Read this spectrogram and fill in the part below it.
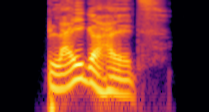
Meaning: genitive singular of Bleigehalt
- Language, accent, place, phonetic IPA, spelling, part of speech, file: German, Germany, Berlin, [ˈblaɪ̯ɡəˌhalt͡s], Bleigehalts, noun, De-Bleigehalts.ogg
